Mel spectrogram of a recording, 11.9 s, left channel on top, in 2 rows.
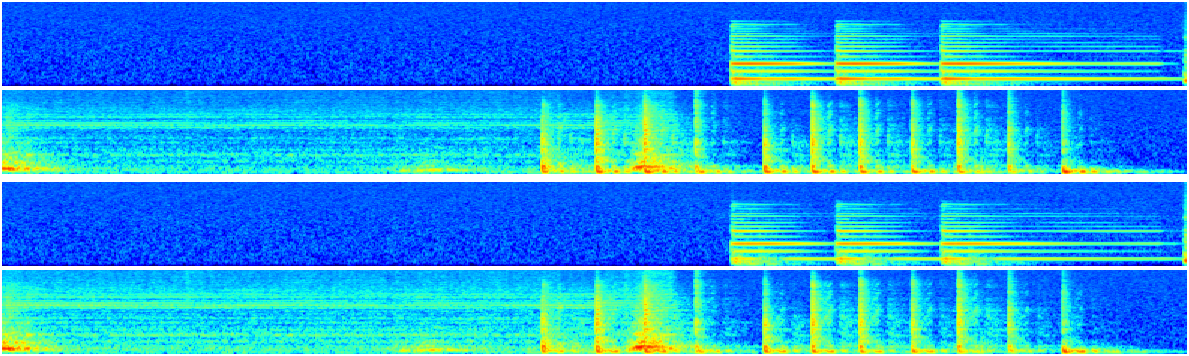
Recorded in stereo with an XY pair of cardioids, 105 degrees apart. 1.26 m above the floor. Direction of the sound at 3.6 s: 50° left.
